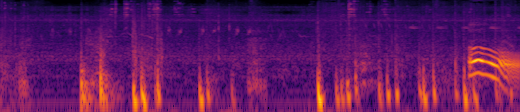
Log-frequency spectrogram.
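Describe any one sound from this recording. A horse gallops with heavy thudding hoofbeats over grass.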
